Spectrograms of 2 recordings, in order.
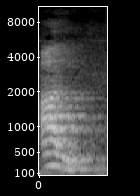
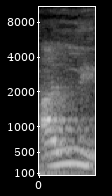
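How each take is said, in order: First: The word is cut short to one syllable. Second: The word is said fully with two syllables. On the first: "in a sentence it will become al" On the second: "if you can recall, it's alli"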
